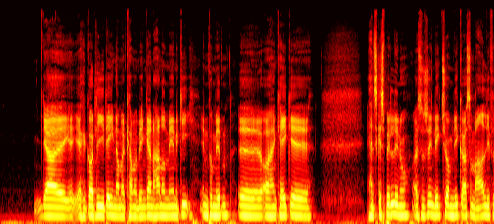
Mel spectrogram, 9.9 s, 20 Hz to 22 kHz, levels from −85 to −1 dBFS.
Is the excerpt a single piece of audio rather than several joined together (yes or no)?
yes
